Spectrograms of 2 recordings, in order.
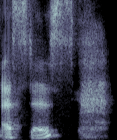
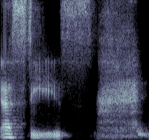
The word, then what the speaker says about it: Estes: principal learned how to save my last name correctly which is Estes but be prior to him everyone called me SDS and it doesn't matter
